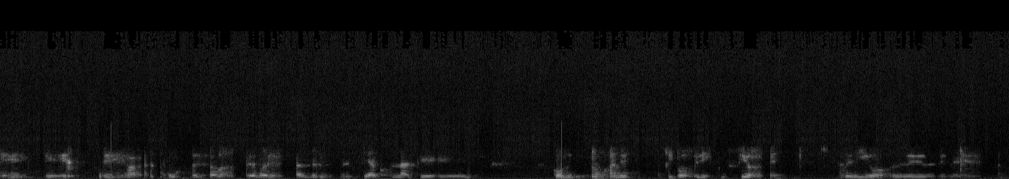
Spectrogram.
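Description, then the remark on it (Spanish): A voice talks over a thin, narrowband cellphone line as the caller moves around, the speech arriving in choppy bursts with brief dropouts and gaps where the signal seems to cut out. “Eh, eh, estás con celular, ¿verdad? Porque se, entrecorta un poquito.”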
